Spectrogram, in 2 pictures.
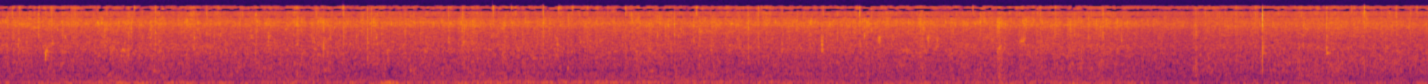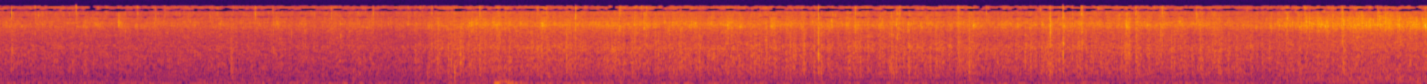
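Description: Rain falling steadily, with individual drops ticking on surfaces; it grows heavier about two-thirds of the way through.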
